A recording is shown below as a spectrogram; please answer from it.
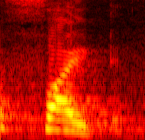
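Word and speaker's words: fight: एफ आई जी एच टी, इसको क्या पढ़ा जाएगा फाइट।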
